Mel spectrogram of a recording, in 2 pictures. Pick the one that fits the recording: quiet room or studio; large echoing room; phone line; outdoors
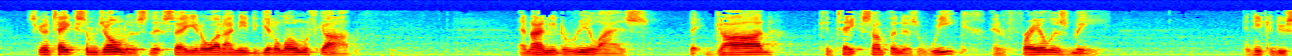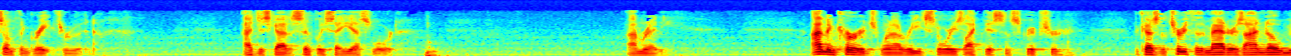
large echoing room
